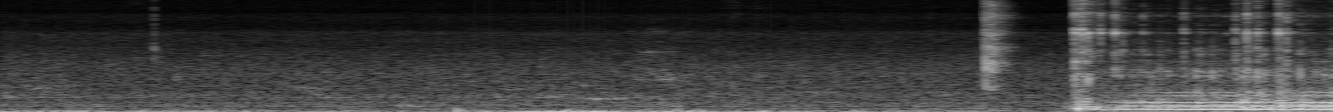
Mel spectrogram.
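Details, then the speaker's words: Bhima Gold cooler water pump, new out of the box, switched on AC mains without water: after a muffled stretch it kicks on with a hard, steady buzzing rattle. The vibration noise comes from running dry and disappears with water. "అప్పుడు మీ ముందరనే sound వస్తుంది, vibration. మీరు ఒకసారి గమనించినట్లయితే vibration అనేది sound వస్తుంది అనమాట."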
